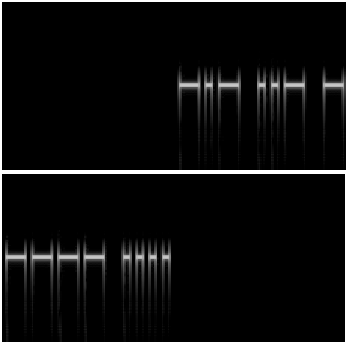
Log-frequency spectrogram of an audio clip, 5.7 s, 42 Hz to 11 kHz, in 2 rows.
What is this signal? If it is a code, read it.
Morse code, heard as a keyed tone, about 22 wpm, 700 Hz. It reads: KU0H
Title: USA Call Signs - 4 Characters - Repeated 3x - 22wpm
